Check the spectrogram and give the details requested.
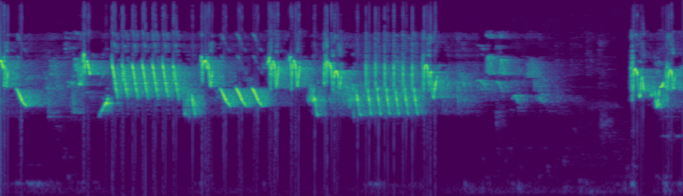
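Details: Yellow-fronted canary giving its sharp rolling song, used to tutor other songbirds: long rapid trills of evenly repeated high notes mixed with whistled slurs, tapering off, a gap of silence, then a fresh phrase.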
